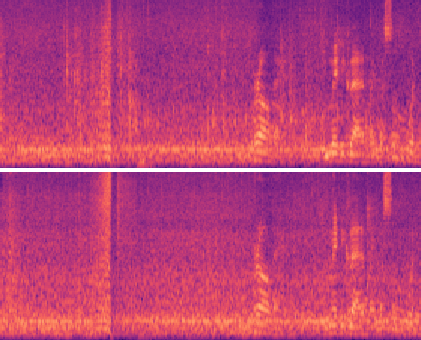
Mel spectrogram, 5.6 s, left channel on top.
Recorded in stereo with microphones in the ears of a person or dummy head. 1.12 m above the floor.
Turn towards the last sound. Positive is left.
turn(degrees=-65)  # may be behind; listen again after turning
